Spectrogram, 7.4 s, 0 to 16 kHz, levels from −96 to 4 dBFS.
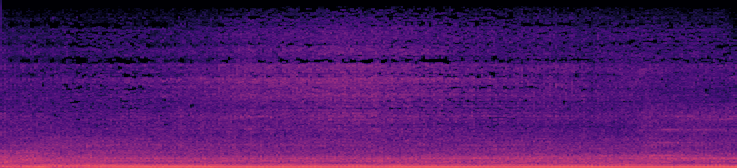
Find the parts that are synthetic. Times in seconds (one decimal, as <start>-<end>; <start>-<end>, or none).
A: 0.0-0.6; 1.5-2.1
